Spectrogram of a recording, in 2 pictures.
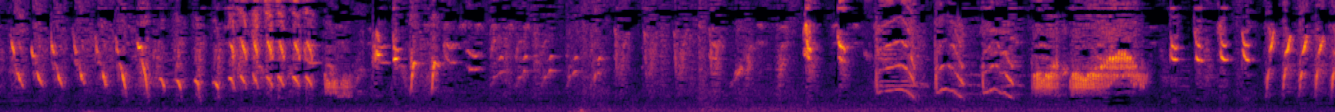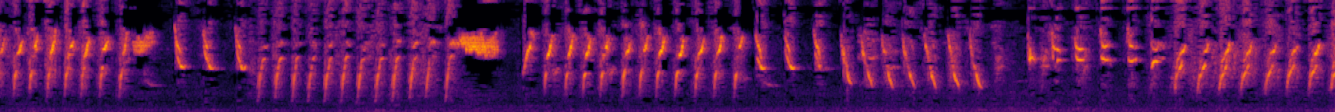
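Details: A goldfinch of the major race delivers a long, lively song of fast chattering trills and liquid twittering bursts, broken by brief pauses and a few buzzy notes.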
